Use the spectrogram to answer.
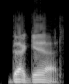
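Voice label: "baguette", American English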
